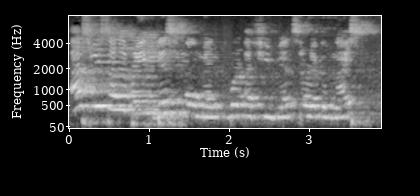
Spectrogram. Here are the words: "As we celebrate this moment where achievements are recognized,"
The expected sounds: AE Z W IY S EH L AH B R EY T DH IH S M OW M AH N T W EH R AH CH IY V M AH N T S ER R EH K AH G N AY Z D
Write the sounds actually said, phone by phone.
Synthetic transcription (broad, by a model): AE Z W IY S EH L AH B R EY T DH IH S M OW M AH N T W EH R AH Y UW M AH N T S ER R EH K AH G N AY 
